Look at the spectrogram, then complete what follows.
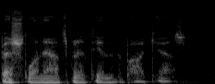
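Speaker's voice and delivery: hushed, secretive, barely audible half-whisper. Podcast host talking to co-hosts and listeners, half-whispering. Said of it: "And I'm whispering about it".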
